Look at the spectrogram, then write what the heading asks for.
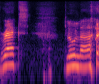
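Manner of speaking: high, loud blissed-out call; light airy voice. Acted. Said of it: "light, airy voice ... blissed out voice".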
